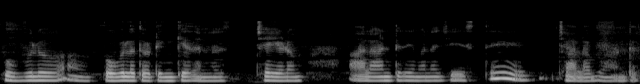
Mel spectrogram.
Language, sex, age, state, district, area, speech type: Telugu, female, 30-45, Telangana, Medchal, urban, spontaneous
